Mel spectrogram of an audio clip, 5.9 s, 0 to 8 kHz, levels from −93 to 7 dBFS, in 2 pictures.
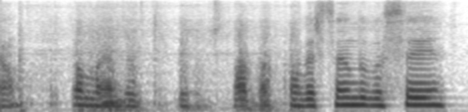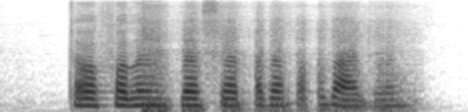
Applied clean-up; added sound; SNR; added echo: neural mask model RNNoise.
